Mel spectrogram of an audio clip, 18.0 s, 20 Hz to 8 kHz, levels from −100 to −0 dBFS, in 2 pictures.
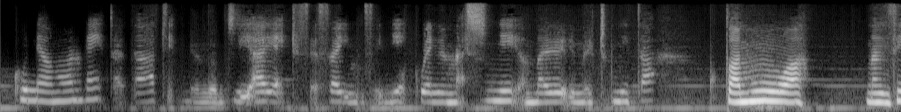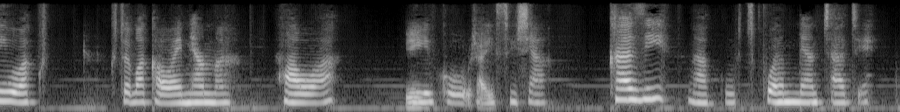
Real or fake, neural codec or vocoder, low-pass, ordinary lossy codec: fake; codec, 16 kHz, 0.5 kbps, X-Codec, HuBERT features, trained on general audio; 7.2 kHz; MP3, 48 kbps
